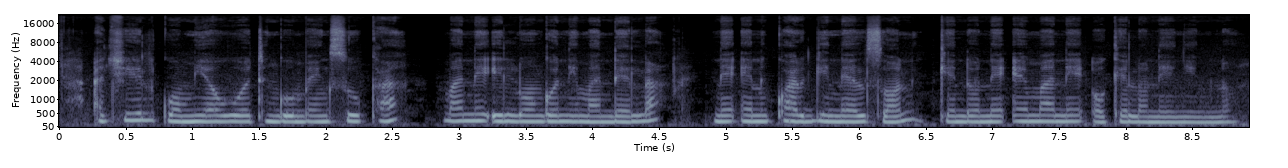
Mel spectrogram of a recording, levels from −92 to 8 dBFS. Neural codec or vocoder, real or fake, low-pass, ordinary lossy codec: vocoder, 44.1 kHz, 128 mel bands every 512 samples, BigVGAN v2; fake; none; none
